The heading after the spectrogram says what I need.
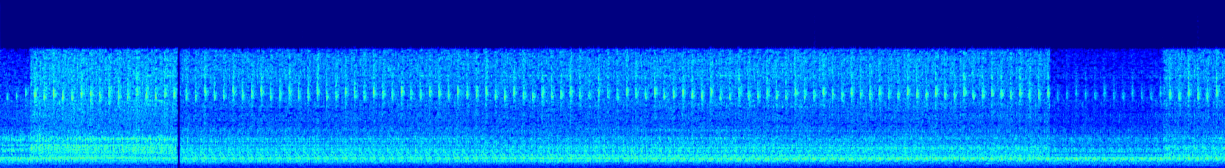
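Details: Ashok Leyland bus diesel engine idling after cold start following many years unused: steady idle with an even beat of about three to four pulses a second, no knocks or misses; normal.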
